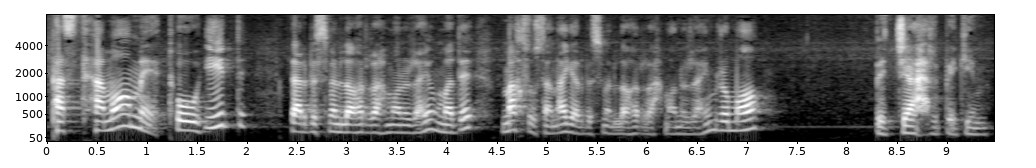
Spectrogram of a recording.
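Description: A male preacher delivers a religious lecture in a gravelly voice. His tone has a husky edge. He often poses a question and then answers it himself. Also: medium pitch, a little mellow. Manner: asks rhetorical questions and answers them himself.

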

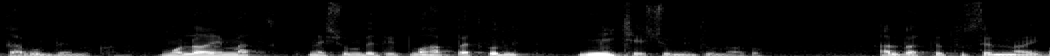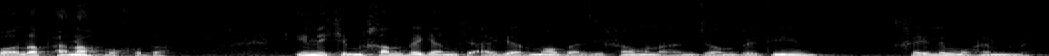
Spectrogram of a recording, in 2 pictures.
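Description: An older man teaching a religious class, telling personal stories and stressing his points by slowing down and suddenly raising his voice. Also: medium pitch, dull audio. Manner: warm storytelling with sudden loud emphatic lines; slows down and stretches key words. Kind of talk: informal religious talk to a class.

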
